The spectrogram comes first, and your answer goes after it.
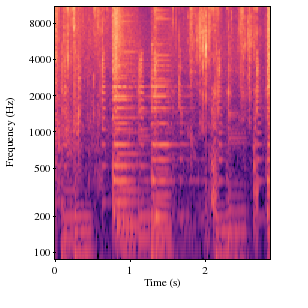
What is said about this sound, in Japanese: まだ時間あるし、ポップコーン食べてよぜ。ここのうまいんだよな。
